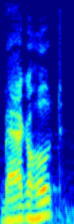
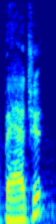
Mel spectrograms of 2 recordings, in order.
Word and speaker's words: Bagehot: The name is spelled B-A-G-E-H-O-T, so it looks like Bagahot. It is pronounced Badgett.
